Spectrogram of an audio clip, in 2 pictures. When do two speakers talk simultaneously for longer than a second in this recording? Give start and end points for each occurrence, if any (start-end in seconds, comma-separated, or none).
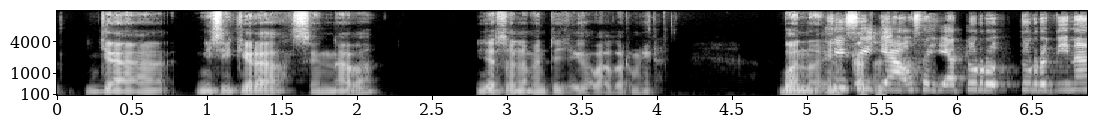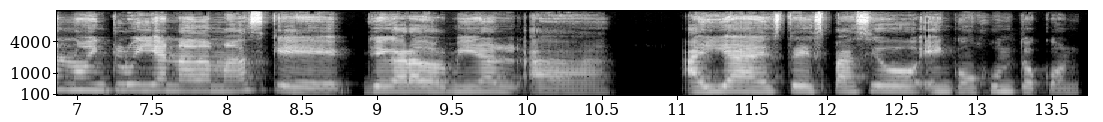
none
